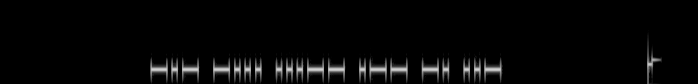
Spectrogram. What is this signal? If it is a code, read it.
Morse code, heard as a keyed tone, about 21 wpm, 700 Hz. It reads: KB3WNU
